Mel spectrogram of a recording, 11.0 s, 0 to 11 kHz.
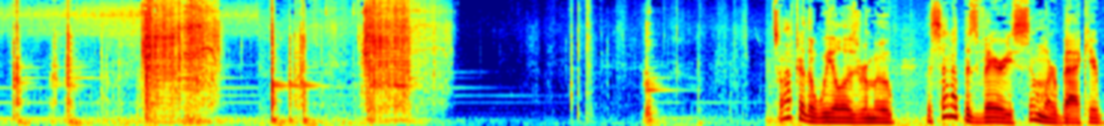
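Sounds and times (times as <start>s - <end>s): impact wrench spinning lug nuts: 0.1s - 4.6s.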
